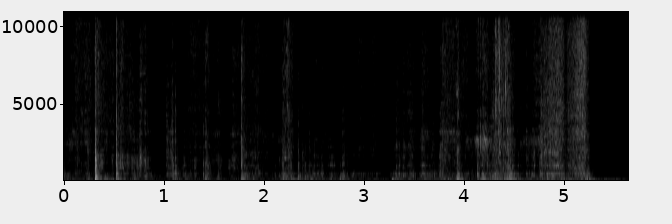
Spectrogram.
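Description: Handling of figure packaging and its inner paperboard: scattered small clicks and scrapes, then a longer rubbing scrape about four seconds in.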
